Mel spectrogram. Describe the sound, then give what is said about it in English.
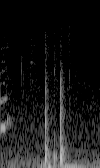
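A dog playing: two short, sharp yelp-like bursts in quick succession, each with a low, throaty core, against an otherwise quiet background with no one talking. “Sorry, the dog's playing.”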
